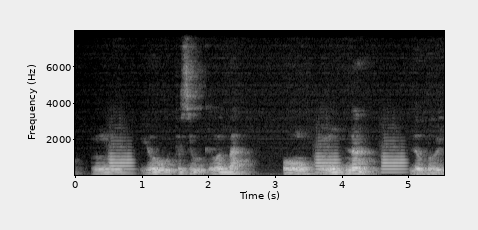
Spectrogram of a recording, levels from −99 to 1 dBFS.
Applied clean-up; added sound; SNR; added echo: none; Brass instrument; 7 dB; reverberation time 0.5 s.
